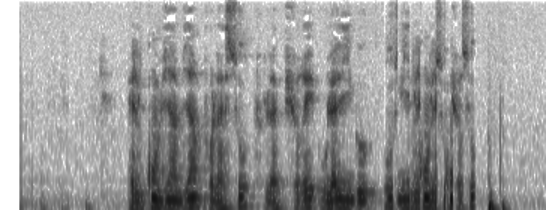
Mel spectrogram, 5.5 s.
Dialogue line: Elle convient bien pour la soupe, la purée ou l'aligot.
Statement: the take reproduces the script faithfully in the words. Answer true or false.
false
